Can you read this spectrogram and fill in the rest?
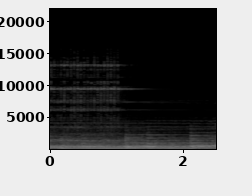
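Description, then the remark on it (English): A telephone bell in a flat rings steadily with a bright metallic trill, fairly quiet and continuous, with no one speaking. “And third, if she was running late, he would call the phone in the flat from a phone box on either Calworth Street or Spring Street to check if everything was okay.”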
